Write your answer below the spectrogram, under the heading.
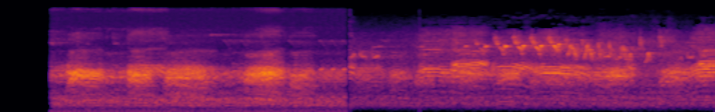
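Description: Rooks giving harsh, grating caws, several birds overlapping in a continuous noisy chorus, with higher squabbling notes joining in the second half.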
